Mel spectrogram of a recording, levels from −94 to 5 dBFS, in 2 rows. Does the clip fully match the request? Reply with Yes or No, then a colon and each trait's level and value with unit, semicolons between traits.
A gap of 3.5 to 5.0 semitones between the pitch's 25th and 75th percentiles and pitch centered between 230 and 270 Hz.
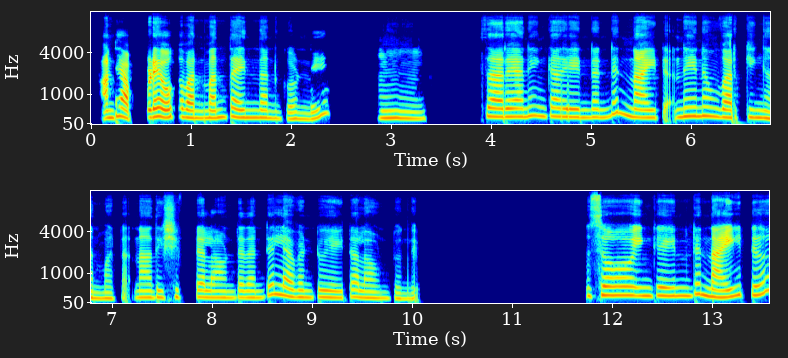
Yes: average, 3.9 semitones; high, 235 Hz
